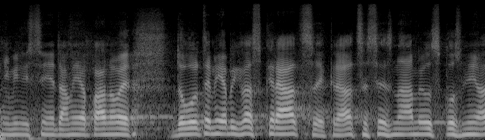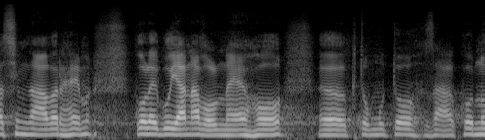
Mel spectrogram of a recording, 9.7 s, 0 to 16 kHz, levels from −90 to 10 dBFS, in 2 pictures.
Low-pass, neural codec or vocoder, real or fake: 14.4 kHz; autoencoder, 48 kHz, 32 numbers a frame, DAC-VAE, trained on Japanese speech; fake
